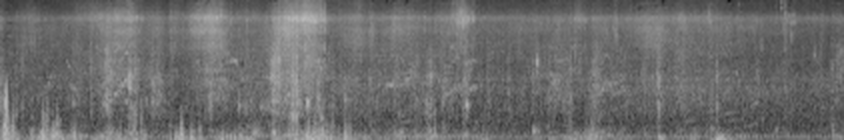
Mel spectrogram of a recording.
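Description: Wind buffeting the microphone in irregular gusts over the splash and slap of choppy water, heard from a small boat. It is heaviest in the first half and eases off after about five seconds.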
